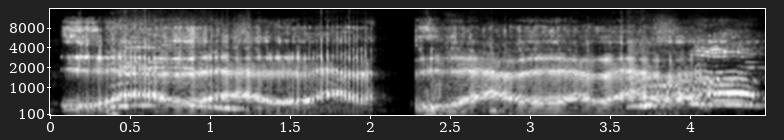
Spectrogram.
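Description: A person's voice making two long, wavering, guttural groan-like sounds, each lasting about two seconds, with a brief break between them.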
